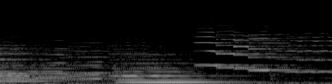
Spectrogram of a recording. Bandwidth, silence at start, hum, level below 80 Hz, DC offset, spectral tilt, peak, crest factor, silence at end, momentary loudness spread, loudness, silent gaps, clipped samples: 7.8 kHz; 0 s; none; -56 dBFS; under 0.1%; -7.5 dB/octave; -24 dBFS; 12 dB; 0 s; 10 LU; -38 LUFS; none; under 0.1%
